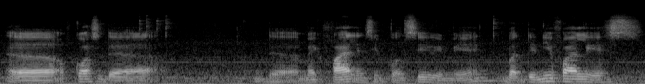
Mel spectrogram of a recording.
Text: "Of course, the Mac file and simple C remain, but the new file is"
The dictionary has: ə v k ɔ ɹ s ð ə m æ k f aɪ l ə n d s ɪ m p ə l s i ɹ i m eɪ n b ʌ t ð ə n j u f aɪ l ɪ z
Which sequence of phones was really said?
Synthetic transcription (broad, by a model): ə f k ɔ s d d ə m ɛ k f aɪ l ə n s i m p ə n s i ɹ i m eɪ n b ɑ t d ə n j u f aɪ l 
